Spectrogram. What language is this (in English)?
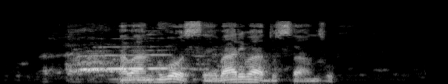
Kinyarwanda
